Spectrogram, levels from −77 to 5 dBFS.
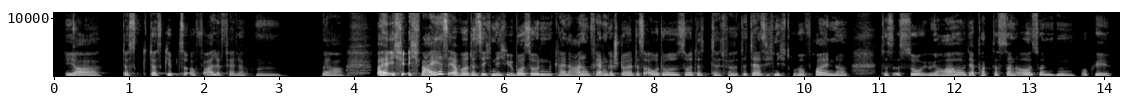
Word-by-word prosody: Ja, 165 -2 -1 0.3
das 175 0 -4
das 180 -1 -1
gibt's 210 0 -2
auf 170 0 -8
alle 170 +1 -1
Fälle. 170 0 -8
Mhm. 165 -2 -9 0.5
Ja. 160 0 -6 0.4
Weil 210 +2 +10
ich 420 - +3
ich - - 0
weiß, 410 +1 +6
er 225 - +5
würde 235 +4 +3
sich 220 -2 +1
nicht 250 +6 +1
über 250 -1 +3
so 230 -1 +4
'n- 220 -2 +2
keine 215 -1 -2
Ahnung- 245 +3 0
ferngesteuertes 220 -2 -1
Auto 185 - 0
oder 315 -1 +2
so 310 +1 0
d 205 - -4
da 175 - -5
würde 165 +4 -5
der 220 +2 +1
sich 210 +2 -9
nicht 240 0 -4
drüber 205 -1 -3
freuen, 275 +3 +1
ne? 200 +6 -4 0.4
Das 205 -3 -7
ist 220 0 -5
so 205 -3 +2
ja, 200 - 0
der 200 - 0
packt 225 +2 -7
das 200 +1 -5
dann 195 -1 -2
aus 295 +4 -1
und: 295 -6 -2
„Hm, 180 -5 -4
okay.“ 185 -6 -6
210 Hz, 200 wpm, -24 LUFS, 175-235 Hz, 0.5 s, Weil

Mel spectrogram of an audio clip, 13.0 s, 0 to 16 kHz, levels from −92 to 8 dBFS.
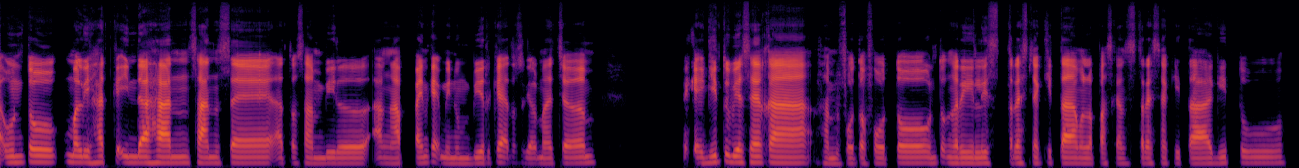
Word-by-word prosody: untuk 135 +1 -1
melihat 135 -1 +1
keindahan 130 -1 +3
sunset, 125 0 +3
atau 115 - -7
sambil 115 0 -4
a - - -5
ngapain 120 +2 0
kek, - - +4
minum 115 -1 -6
bir 120 +1 -3
kek, 135 - +2
atau 125 - -19
segala 115 -1 -7
macam. 120 +3 -1 0.9
Ya - - -9
kayak 120 - -5
gitu 145 - -4
biasanya, 130 0 +4
Kak. 125 -1 +7 0.2
Sambil 110 -2 -10
foto-foto, 125 +1 -4
untuk 120 +2 -10
ngerilis 120 0 -2
stresnya 120 0 0
kita, 120 -1 +3
melepaskan 115 0 -6
stresnya 115 +1 -4
kita, 115 0 -2
gitu. 125 +1 -13
120 Hz, 140 wpm, -29 LUFS, 115-125 Hz, 0.9 s, Kak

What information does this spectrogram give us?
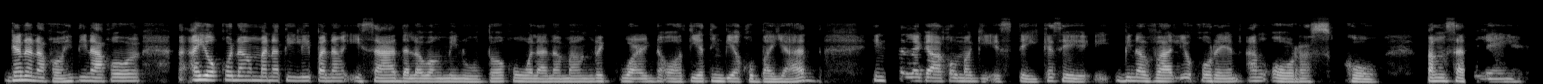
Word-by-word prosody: Ganon 190 -1 +6
ako, 145 -3 -1
hindi 160 +4 -2
na 155 -1 +6
ako 165 +1 0 0.4
ayoko 205 0 +5
ng 195 -1 +2
manatili 180 -2 0
pa 165 -1 +2
ng 155 0 0
1 145 -1 +2
2 140 -1 +1
minuto 135 0 -1
kung 145 -1 -1
wala 135 -1 +2
namang 135 0 -1
required 140 -1 -2
na 145 - -4
OT 135 -1 -3
at 140 +1 0
hindi 145 -1 +1
ako 135 0 -4
bayad. 130 +6 0 0.6
Hindi 180 -3 -3
talaga 165 -2 +1
ako 155 0 -4
mag-i-stay 135 -3 -4
kasi, 150 -4 -2 0.2
bina-value 150 -2 +1
ko 150 -2 -1
rin 140 0 -1
ang 165 0 -2
oras 135 -2 +1 0.2
ko, 125 -4 0 0.5
pangsarili. 130 -5 -1
145 Hz, 135 wpm, -24 LUFS, 135-160 Hz, 0.6 s, Ganon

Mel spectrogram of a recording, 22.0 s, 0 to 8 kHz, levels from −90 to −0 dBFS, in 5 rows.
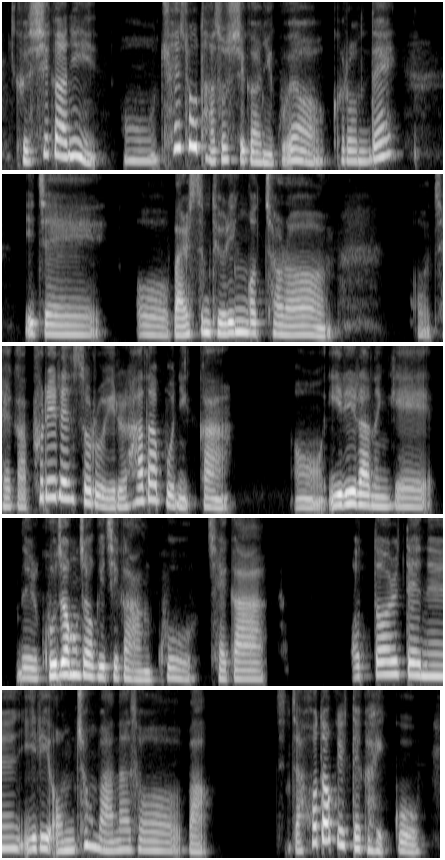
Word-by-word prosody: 그 185 - -1
시간이 270 - +2 0.2
어 185 0 -7
최소 415 +2 +5
5 205 - -2
시간이고요. 180 -1 -2
그런데 190 - -2 0.7
이제 160 -3 -2 0.4
어 155 -3 -6
말씀드린 185 +4 +3
것처럼 155 -6 -2 0.8
어 75 -2 -12
제가 155 0 -6
프리랜서로 285 - +2
일을 150 +1 -2
하다 260 - +1
보니까 155 -5 -3 0.6
어 145 0 -4
일이라는 180 -4 +5
게 155 -2 -5 0.3
늘 165 -2 -2
고정적이지가 200 -5 +5
않고 145 +3 -6
제가 150 -1 -3 0.9
어떨 220 +6 +1
때는 195 -3 +2
일이 190 +1 +2
엄청 170 +10 0
많아서 160 -2 -4
막 - - -6 0.6
진짜 - - -8
허덕일 290 -4 +3
때가 185 -7 -1
있고 140 -2 -5
180 Hz, 215 characters per minute, -22 LUFS, 155-205 Hz, 0.9 s, 최소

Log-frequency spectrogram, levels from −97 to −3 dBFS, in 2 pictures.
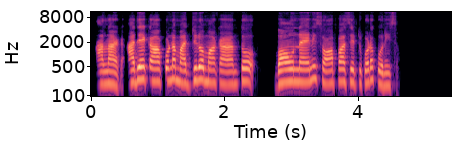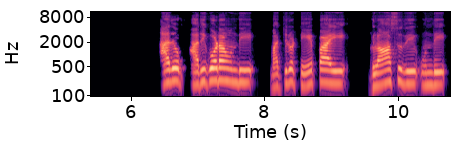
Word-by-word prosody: అలాగా. 190 -2 0 0.2
అదే 245 +3 +5
కాకుండా 225 +3 +2
మధ్యలో 235 +5 +1
మాకు 205 -1 -2 0.2
ఎంతో 205 +4 -2 0.5
బాగున్నాయని 215 +3 +1
సోఫా 205 +2 -1
సెట్ 210 -2 -5
కూడా 210 +4 -1
కొనేసాం. 175 -2 -7 1.9
అది 215 +2 +5
ఒక్ - - -15 0.2
అది 210 +3 0
కూడా 235 0 +7
ఉంది. 210 0 -3 0.4
మధ్యలో 195 +7 -3
టీపాయి. 200 +3 +2 0.5
గ్లాసుది 195 +3 +1 0.2
ఉంది. 185 +1 -2
210 Hz, 110 wpm, -23 LUFS, 190-220 Hz, 1.9 s, కూడా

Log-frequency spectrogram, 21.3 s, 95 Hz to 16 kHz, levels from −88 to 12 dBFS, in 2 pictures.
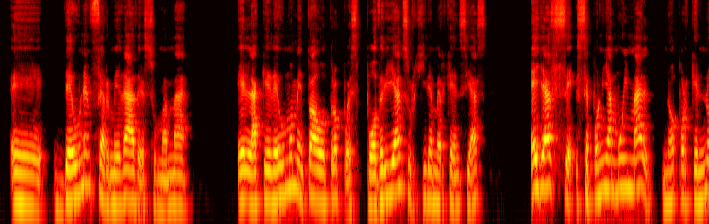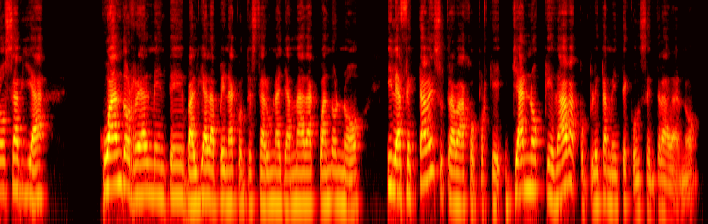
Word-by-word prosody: eh, 150 -2 -2
de 145 +3 +4
una 195 +7 -1
enfermedad 165 -8 +1
de - - -5
su 140 - -11
mamá, 140 +1 -6 0.6
en 165 +1 +4
la 155 -1 +4
que, 165 0 +1
de 165 0 +5
un 185 +2 -2
momento 195 -5 0
a 170 - +8
otro, 165 +2 0
pues, - - -4
podrían 170 +8 +1
surgir 170 -4 -7
emergencias, 150 +1 -5 0.6
ella 225 +1 +7
se 230 - 0
se 160 +3 -1
ponía 190 +5 -1
muy 215 +1 -4
mal, 215 +1 -1
¿no?, 165 +3 -6
porque 170 -1 -3
no 200 +5 -2
sabía 195 -4 0 0.8
cuándo 230 +1 +8
realmente 185 -2 -1
valía 170 +1 +3
la 165 -1 +1
pena 165 0 -2
contestar 155 -1 -5
una 155 0 -3
llamada, 155 +1 -2
cuándo 160 +1 -2
no, 145 -2 -4 0.3
y 225 - -2
le 205 - +7
afectaba 195 +7 +2
en 320 - -3
su 195 -11 -10
trabajo 150 -3 -1
porque 140 +2 -9
ya 200 +7 +3
no 210 -1 -3
quedaba 190 +6 +1
completamente 155 -1 -6
concentrada, 130 -3 -7
¿no? - - -13
165 Hz, 145 wpm, -23 LUFS, 150-195 Hz, 0.8 s, a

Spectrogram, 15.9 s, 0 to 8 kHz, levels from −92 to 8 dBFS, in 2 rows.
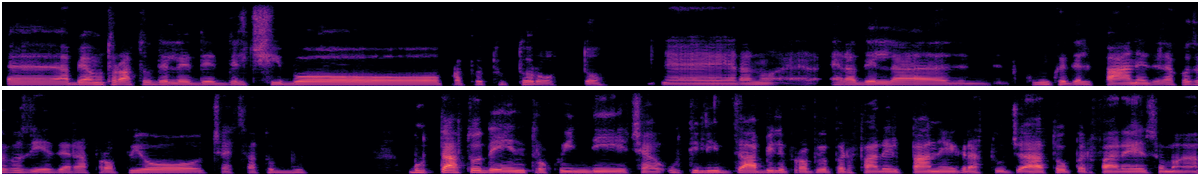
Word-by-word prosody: ehm, 140 -1 -3
abbiam 155 +2 +1
trovato 150 0 +1
delle 150 -2 -1
del 145 0 -3
del 135 -1 -8
cibo 145 -1 +2
proprio 140 +2 -8
tutto 155 +1 -5
rotto. 130 -4 -7 0.3
Ehm, - - -10 0.4
erano 140 +2 -6
era 345 -1 -16
era 150 0 -2
del, 145 0 0
ehm, 135 -4 -1 0.2
comunque 155 0 -4
del 145 0 -3
pane, 140 +1 +2
della 145 0 -6
cosa 160 +2 -6
così 155 -3 -5
ed 155 -1 -3
era 140 0 -3
proprio 145 0 -1
cioè 130 - -13
è - - -11
stato 140 +3 -11
bu 140 0 -11 0.7
buttato 170 0 +6
dentro 150 0 +2
quindi 140 -2 -1
cioè 130 +1 -4
utilizzabile 155 -1 +2
proprio 135 +2 -2
per 135 - -5
fare 125 +1 0
il 125 0 -5
pane 130 +2 +2
grattugiato, 135 +2 +2
per - - -7
fare 125 +1 +1
somma 120 -1 -4
145 Hz, 160 wpm, -31 LUFS, 135-150 Hz, 0.7 s, buttato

